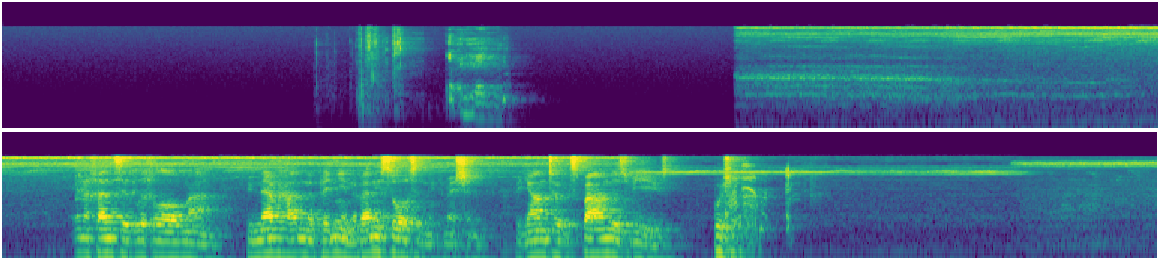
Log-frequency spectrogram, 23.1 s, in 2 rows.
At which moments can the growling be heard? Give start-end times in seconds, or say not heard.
not heard.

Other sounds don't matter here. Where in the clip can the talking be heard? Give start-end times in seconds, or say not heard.
12.2-18.9.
